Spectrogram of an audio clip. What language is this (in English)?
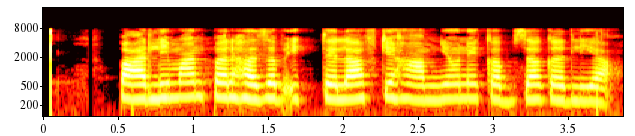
Urdu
